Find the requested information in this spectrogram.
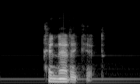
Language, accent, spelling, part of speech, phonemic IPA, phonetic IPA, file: English, US, Connecticut, proper noun, /kəˈnɛt.ɪ.kət/, [kəˈnɛɾ.ɪ.kət], En-us-Connecticut.ogg
- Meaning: 1. A state in the northeastern United States 2. A river in New England, United States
